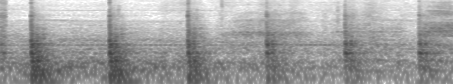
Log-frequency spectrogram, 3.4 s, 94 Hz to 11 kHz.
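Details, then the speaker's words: WIPPRO 8kW diesel heater at startup drawing about 100 W: sharp, evenly spaced clicks of about 100 a minute as the fuel pump primes, which is normal. "now regardless of which units you're using they're all going to have this clicking on the when it's priming the"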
